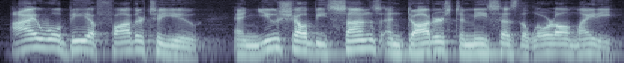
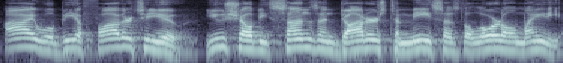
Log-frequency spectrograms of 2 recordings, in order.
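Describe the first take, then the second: First: Said in the usual way. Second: Fervent repeat. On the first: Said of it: "Second Corinthians six eighteen". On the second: Real, not acted. Pastor re-reading the verse to his church, fervently. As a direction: ring it out to the room.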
